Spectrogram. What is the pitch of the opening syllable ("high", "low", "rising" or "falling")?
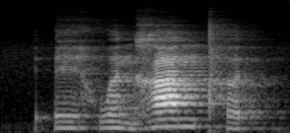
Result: low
